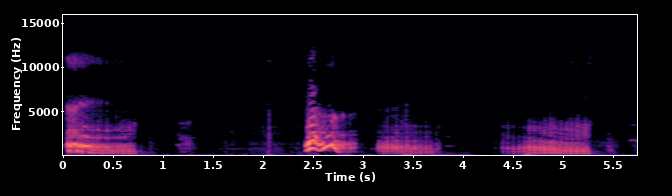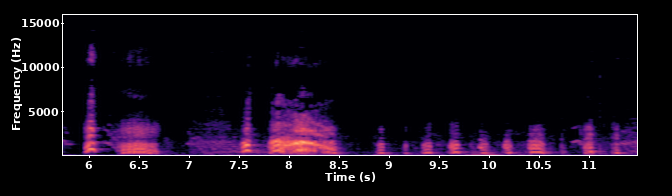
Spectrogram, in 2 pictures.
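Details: Mixed-breed dog making a run of nasal whines and grumbling moans, some drawn out and wavering, ending in a quick string of short, clipped whimpers. The pauses between them are nearly silent.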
